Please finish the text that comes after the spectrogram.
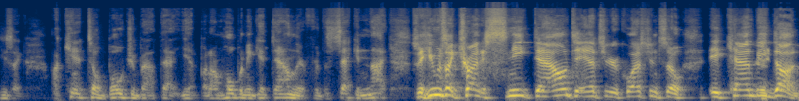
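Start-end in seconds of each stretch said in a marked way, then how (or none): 0.5-3.9 speaking in hushed tones. Retelling what he was told in the clubhouse about the shows, in hushed tones. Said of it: "he was like speaking in hushed tones".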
